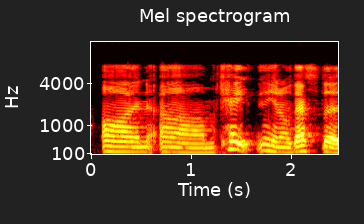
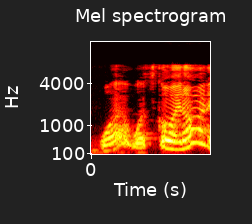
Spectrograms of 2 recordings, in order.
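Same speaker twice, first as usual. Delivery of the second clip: high, rising, and louder on the second line; startled protest; 9 semitones higher, 3 dB louder than usual. Retold or imitated. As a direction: caught off guard, pushing back in disbelief. Kate stunned by the accusation.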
